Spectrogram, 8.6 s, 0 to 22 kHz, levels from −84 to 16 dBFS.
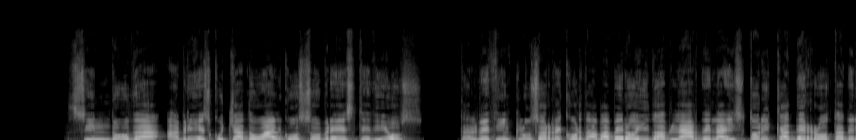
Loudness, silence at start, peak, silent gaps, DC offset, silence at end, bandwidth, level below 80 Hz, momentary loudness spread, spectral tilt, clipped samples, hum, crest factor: -22 LUFS; 0.75 s; -4 dBFS; 4.23-4.57 s; under 0.1%; 0 s; 14 kHz; -48 dBFS; 9 LU; -5.5 dB/octave; under 0.1%; none; 18 dB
